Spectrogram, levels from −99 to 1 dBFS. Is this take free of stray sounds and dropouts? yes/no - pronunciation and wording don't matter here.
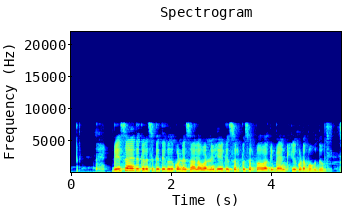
yes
